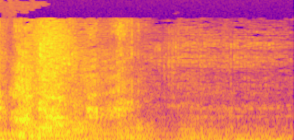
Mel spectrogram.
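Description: A big cat's roar sound effect, loud at first and fading away over the next second or two.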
